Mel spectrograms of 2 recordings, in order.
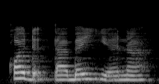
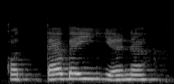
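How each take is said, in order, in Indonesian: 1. Huruf d dilafalkan terpisah sebelum t. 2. Huruf d menyatu sepenuhnya dengan t setelahnya. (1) "bukan qad tabayyana" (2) "dibaca langsung masuk huruf ta"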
